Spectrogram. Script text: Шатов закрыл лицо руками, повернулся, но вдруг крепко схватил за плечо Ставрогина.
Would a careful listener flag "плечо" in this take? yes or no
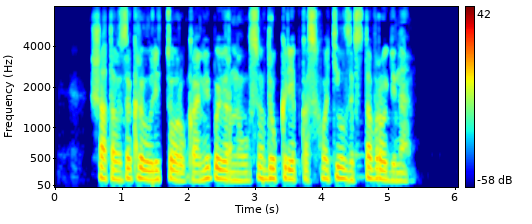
yes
